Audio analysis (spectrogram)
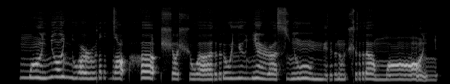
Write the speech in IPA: mɔ̃ːʎɔʎ wɔɭurdˤʌːʔhʌːʔ ʃɔʃwʌːr ulʲuʎə̃ ɭʌːsʎũː mʲərũʃrʌ mɔ̃ːʎ

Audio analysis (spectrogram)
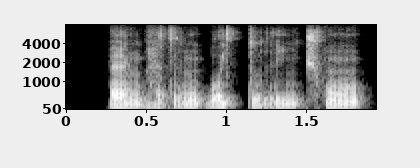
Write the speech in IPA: æŋbʱætrũ ɓojtːuriːŋ t͡ʃʰõ

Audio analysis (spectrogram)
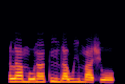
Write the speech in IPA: la˦mo˧ɾã˦ tĩ˦da˦ wi˧ma˨ ʃo˨

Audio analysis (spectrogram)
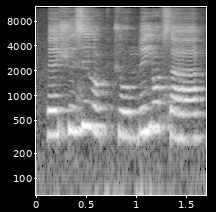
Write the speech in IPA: ɛ˨ʃɨ˧ zɨ˦lɔ̃˨kt͡ʃoː˨m ɾe˦jɔ̃˦ saː˨

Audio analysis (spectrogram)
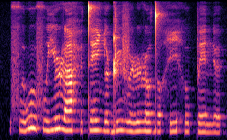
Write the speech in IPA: xʷewuxʷi jy ɭahʏ t̪eʎo ɖyvʏ ɭyɭod̪o hihu penʏ

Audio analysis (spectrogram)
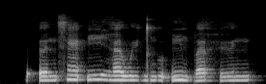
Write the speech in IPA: ʔən sɛ̃ʔi ɦɐ wydŋuʔĩ bɐ hʏn

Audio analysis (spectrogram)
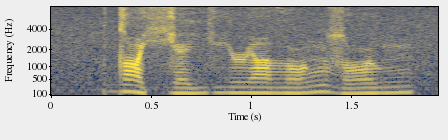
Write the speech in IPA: dˤʌçɛ jiɹiðˤuŋ zˤum

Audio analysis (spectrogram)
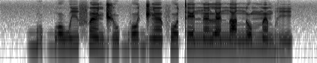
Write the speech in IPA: ɡ͡bu˨ɡ͡bo˨wi˨˦ fɛ̃˦˨ d͡ʒu˨bo˨˦ d͡ʒɛ̃˦ fo˦te˧ nɛ̃˧lɛ˧na˨ no˨˦ mɛ̃˦˨bi˨

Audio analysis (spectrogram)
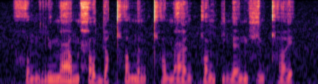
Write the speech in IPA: hɤ˨mrʉ˦m ʕɤ˦mħɔ˨bʲo˨ qʰʌ˦mə˦ŋqʰo˨m ʕɘ˨ŋ qʉ˨ŋ pʲə˦˨ŋɛ˨˦mfʲɤ˨mqʰe˦

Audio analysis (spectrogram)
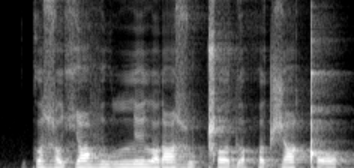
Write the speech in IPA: kʌɮɒçɑvɪw lːɪlɒ ɾɑɮu ǁʌdʌ hʌdʒɑǃɔ

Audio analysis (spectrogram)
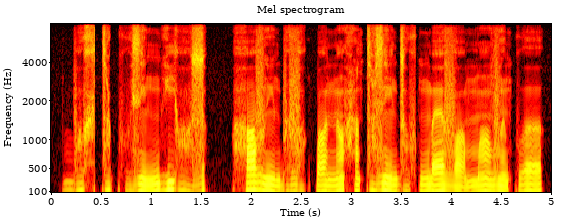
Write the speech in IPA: bɔ̤˦˨xʷ tˤə̤˧ kʷʰi̤˨zĩ˨ŋ͡mi̤˦jɔ̤˦˨z | hɔ˦vĩ˨bə̤˧ vɔ̤˨k͡pɔ˨nɔ̃˧hə̃˧ tˤə̤˦zĩ˧ dɔ̤˧xʷŋ͡mɜ˧vɔ˨ mɔ̃˦ və̃˧kʷɤ˦

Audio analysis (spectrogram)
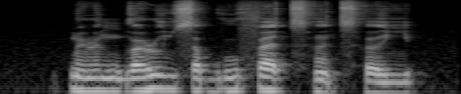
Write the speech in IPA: k͡pə̃ɭə̃ŋɡʌ ɭuʎsʌbu fæt͡sʰə̃ t͡sʰəʎ

